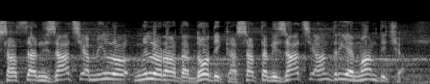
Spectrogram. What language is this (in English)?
Serbian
